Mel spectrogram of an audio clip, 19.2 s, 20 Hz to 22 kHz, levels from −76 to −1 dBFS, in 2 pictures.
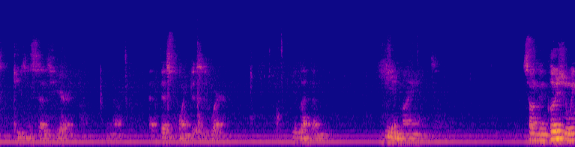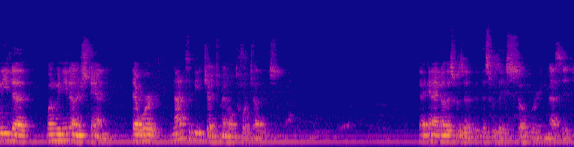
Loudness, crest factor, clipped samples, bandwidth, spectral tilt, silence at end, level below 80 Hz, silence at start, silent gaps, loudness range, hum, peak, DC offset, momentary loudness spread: -29 LUFS; 22 dB; under 0.1%; 11 kHz; -6.5 dB/octave; 0 s; -72 dBFS; 0 s; none; 14 LU; none; -8 dBFS; under 0.1%; 24 LU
